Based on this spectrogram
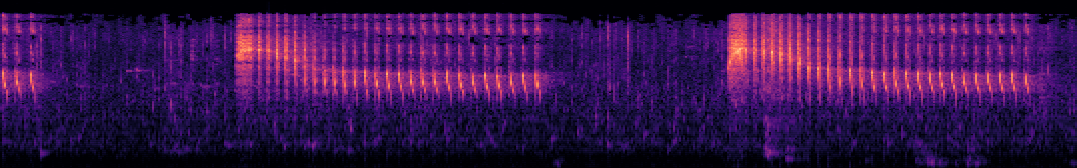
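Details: {'caption': 'White-shouldered triller (kapas tembak) tutoring song for contest songbirds: two long, fast, even trills of bright notes around mid-high pitch, each lasting about three seconds, separated by quiet pauses.'}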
